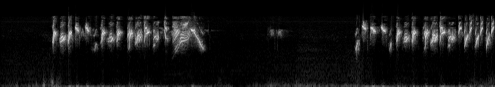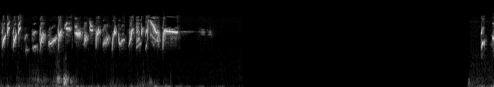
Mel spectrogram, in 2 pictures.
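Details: Error-free European goldfinch song meant for teaching young birds: two long bursts of quick tinkling twitters mixed with short buzzy trills, separated by a quiet gap, with a faint low thump midway.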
